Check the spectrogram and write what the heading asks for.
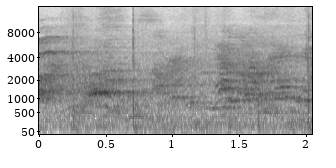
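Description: Children's high-pitched shouts and squeals during a running tag game in a gym hall, with a brief sharp knock about three quarters of a second in.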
